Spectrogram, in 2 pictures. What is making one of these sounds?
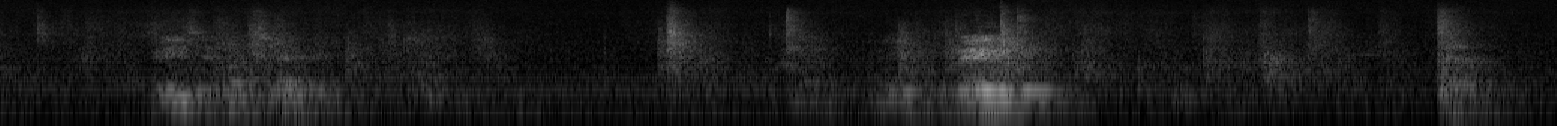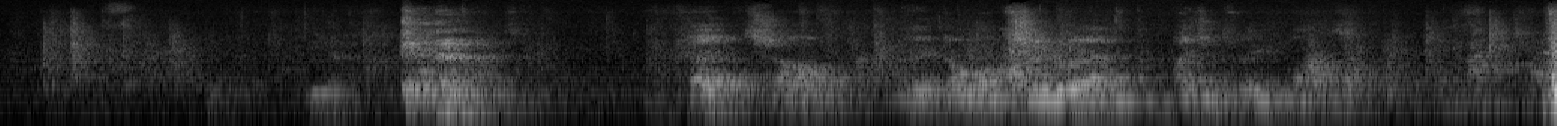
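A middle-aged woman speaks calmly into a microphone in a room with light echo.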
